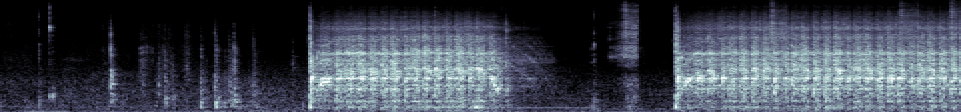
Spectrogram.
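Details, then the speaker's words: Oily neglected LT van, bigger battery, starting fluid in the intake: short grinding bursts of cranking without catching; cranks but won't start, owner suspects spark, earlier suspected fuel pickup sucking air or clogged filter. "oh boy this might be a spark issue"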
